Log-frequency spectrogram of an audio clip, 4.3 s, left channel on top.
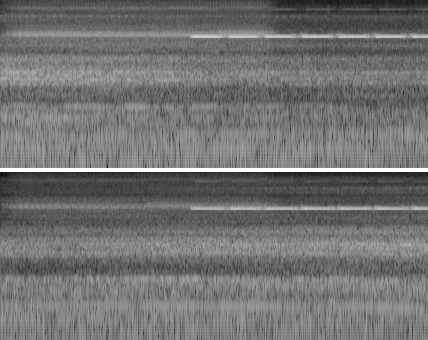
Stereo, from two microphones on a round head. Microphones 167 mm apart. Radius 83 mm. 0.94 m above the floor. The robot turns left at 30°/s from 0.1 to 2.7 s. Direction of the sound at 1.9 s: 75° left (ahead or behind).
